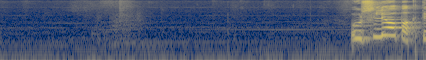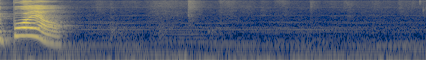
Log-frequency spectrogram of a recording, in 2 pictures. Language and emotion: Russian, angry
